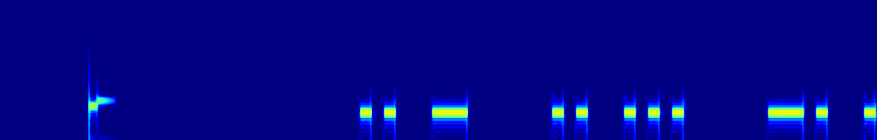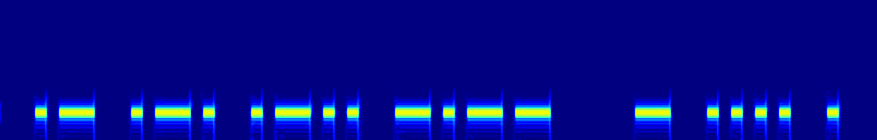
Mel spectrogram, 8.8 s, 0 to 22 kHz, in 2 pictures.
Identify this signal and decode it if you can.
Morse code, heard as a keyed tone, about 20 wpm, 700 Hz. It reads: IT IS NEARLY THE
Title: Sentences from Top 1300 Words 20wpm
